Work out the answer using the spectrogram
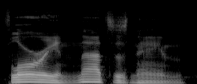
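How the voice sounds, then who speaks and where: A woman streams a game and chats casually as she reacts. Her voice is very low for a woman, and her intonation swings widely. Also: lively intonation, slow pace, noisy background. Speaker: livestreamer.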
